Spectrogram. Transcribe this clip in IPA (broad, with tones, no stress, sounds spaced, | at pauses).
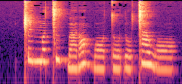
ǁ e˥ ŋ͡m ɐ˥ ǀ ɨ˥ ɡ͡b a˩ ɾ ɒ˥ ɡ͡b ɔ˩ t o˩ ɗ o˩ ǀ a˥ w ɔ˩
